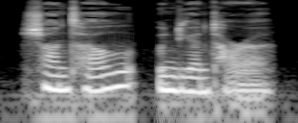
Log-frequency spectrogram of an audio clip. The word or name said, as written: chantale undyantara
